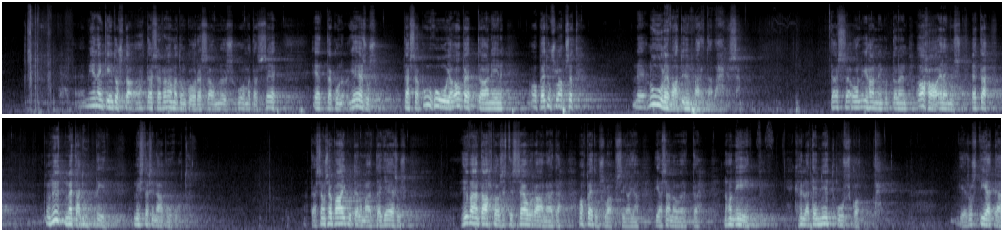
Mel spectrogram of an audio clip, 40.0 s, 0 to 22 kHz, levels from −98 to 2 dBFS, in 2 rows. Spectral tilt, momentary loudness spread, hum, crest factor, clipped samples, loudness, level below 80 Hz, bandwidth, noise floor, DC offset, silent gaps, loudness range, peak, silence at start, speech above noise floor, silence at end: -7 dB/octave; 20 LU; none; 20 dB; under 0.1%; -28 LUFS; -60 dBFS; 15.5 kHz; -66 dBFS; under 0.1%; none; 8 LU; -8 dBFS; 0.5 s; 39 dB; 0 s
